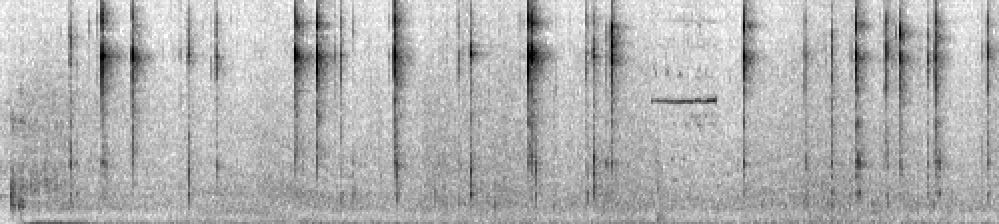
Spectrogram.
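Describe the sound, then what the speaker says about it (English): Steady clicking and typing on a computer keyboard, scattered sharp keystrokes over a low room hum, with no talking. "we can hear you clicking and typing"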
